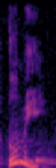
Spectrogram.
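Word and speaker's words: 海: makai guy foreign if you just by itself you pronounce it as umi for we know ocean or sea and if you have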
